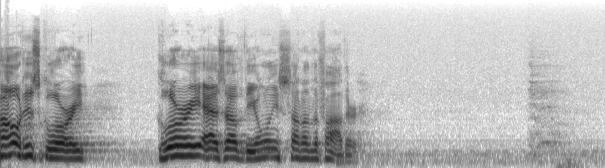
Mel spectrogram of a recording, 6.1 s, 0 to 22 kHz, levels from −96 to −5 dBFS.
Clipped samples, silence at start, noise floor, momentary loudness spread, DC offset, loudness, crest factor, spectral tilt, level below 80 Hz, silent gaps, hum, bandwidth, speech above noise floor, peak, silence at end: under 0.1%; 0 s; -54 dBFS; 18 LU; under 0.1%; -19 LUFS; 20 dB; -5.5 dB/octave; -62 dBFS; none; none; 14.5 kHz; 36 dB; -2 dBFS; 2.5 s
